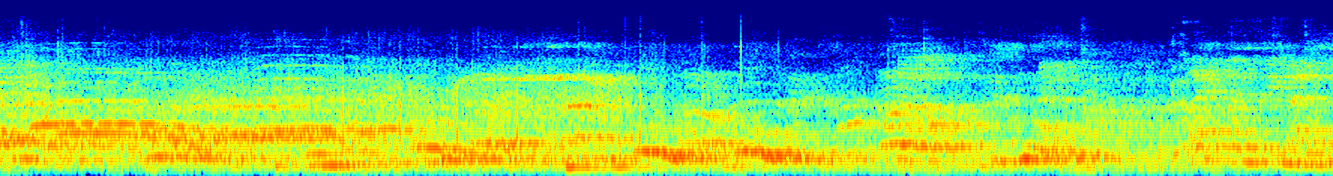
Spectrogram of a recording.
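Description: Wedding guests cheering and whooping together, a loud, continuous crowd roar with shouts and laughter rising and falling throughout, close and full.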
